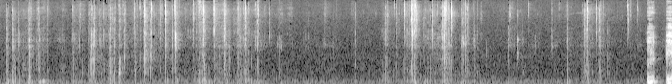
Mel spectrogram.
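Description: A Pokemon card booster pack wrapper is torn open up close, giving a run of crinkling foil and plastic rustles with short tearing bursts and no talk.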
